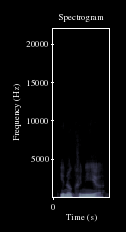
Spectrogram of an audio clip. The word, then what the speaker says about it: Kinokuniya: I always trip on the pronunciation of that name. Man, that makes me feel like such a dope. Kinokuniya.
